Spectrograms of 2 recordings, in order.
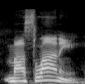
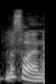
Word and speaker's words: Maslany: Maslany. Nope. – Maslany. – Maslany. Yeah, I did it right. – Yeah. – Right? – Maslany. – Did I do it right the first time? – Maslany.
